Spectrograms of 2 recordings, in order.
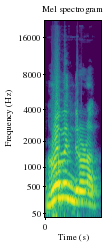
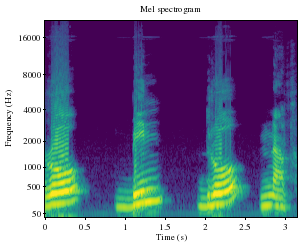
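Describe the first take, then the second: First: Said in the usual way. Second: রবীন্দ্রনাথ very slowly in four separated syllables. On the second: Shown as a demonstration. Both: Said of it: "কয়বার উচ্চারণ করতে পারো".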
